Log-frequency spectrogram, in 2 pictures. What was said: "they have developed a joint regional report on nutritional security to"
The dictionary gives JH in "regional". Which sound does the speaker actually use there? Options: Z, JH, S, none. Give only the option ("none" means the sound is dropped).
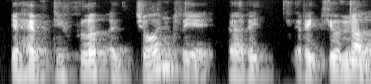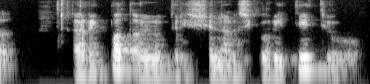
none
